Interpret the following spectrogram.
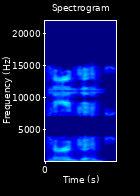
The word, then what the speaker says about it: Terron James: All right, so we're sitting here with Terron James. I'm pronouncing it correctly.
